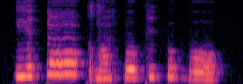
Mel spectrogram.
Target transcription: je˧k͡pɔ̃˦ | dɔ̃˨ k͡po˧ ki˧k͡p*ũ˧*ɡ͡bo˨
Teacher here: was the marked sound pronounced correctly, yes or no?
no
